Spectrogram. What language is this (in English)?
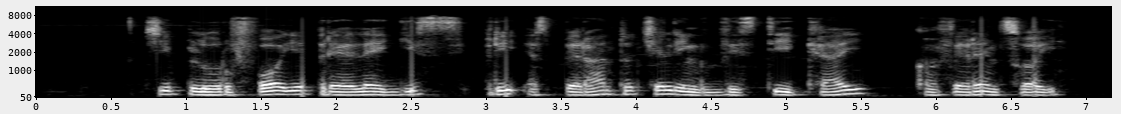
Esperanto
